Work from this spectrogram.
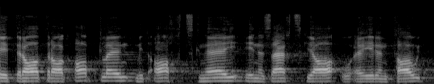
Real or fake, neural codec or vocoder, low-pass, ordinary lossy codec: real; none; 10.8 kHz; none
